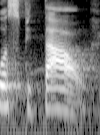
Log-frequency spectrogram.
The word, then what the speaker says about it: hospital: ela é igualzinho português porém eu falo hosp tal né o H em inglês tem um sonzinho Dr se escreve da maneira na mesma maneira que Portuguesa que lugar é esse é o hospital o que que você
